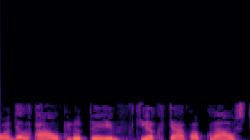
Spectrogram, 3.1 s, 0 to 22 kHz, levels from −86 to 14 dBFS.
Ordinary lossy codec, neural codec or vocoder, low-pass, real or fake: MP3, 24 kbps; codec, 16 kHz in and 24 kHz out, 1.1 kbps, FireRedTTS-2 codec; 7.2 kHz; fake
